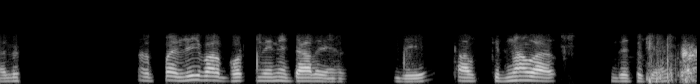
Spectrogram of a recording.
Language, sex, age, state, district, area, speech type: Maithili, male, 18-30, Bihar, Begusarai, urban, conversation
